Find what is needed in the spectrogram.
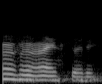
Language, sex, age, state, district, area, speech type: Kannada, female, 30-45, Karnataka, Uttara Kannada, rural, conversation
